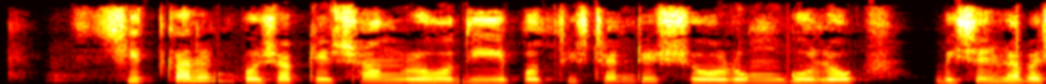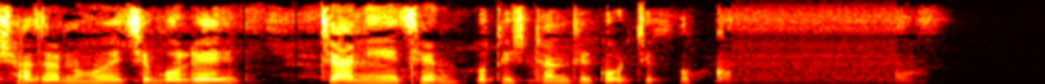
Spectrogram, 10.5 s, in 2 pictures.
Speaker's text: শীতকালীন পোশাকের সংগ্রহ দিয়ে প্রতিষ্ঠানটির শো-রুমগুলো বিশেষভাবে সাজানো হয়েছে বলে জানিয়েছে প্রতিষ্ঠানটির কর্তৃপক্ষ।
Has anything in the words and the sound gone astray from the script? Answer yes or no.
no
